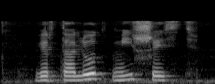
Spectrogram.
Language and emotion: Russian, neutral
